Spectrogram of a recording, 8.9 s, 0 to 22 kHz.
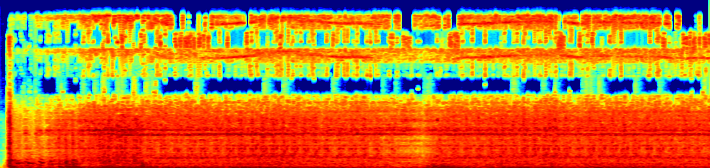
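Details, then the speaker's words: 1972 Chevy C10, with the points smoking so new ones are likely needed: it fires on brake clean and runs roughly for seconds, dipping then picking up. This is the first run since about 1987, and it is unclear whether it is pulling fuel. "I mean, that's enough to know she's gonna be a runner. I don't know either if we're actually pulling any kind of old fuel or not."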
